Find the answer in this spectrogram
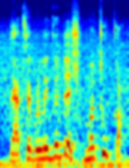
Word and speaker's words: Matooke: Okay, so that's a really good dish, matuka. So might not have the correct pronunciation, all right, but it's spelled Matooke. Okay, it's a good dish.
